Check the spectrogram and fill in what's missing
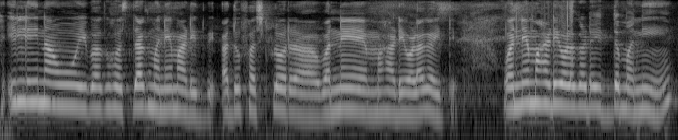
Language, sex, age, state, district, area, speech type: Kannada, female, 30-45, Karnataka, Koppal, rural, spontaneous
